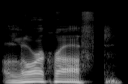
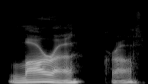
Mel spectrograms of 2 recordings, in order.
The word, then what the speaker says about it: Lara Croft: Uh, number six, the affforementioned Laura Croft. Lara Croft, that's how you say it.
